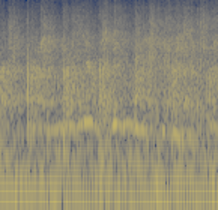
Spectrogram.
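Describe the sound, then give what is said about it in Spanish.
A group of children claps together in a school, steady and fairly loud applause, with faint voices murmuring underneath. “Pues vamos a dar un fuerte aplauso a de las mascarillas.”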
